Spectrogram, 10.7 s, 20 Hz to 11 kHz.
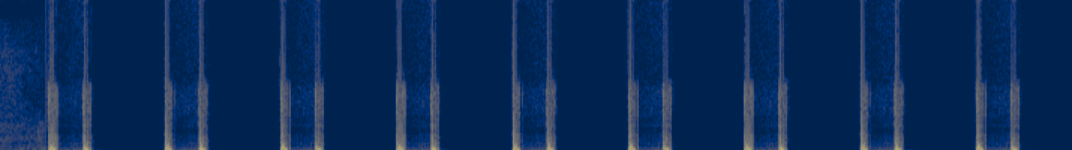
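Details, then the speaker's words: Regular paired heart sounds at about 52 beats a minute, auscultated with a stethoscope over the pulmonic valve area to assess the second heart sound; normal heart sounds at the pulmonic area. "Oskultasi yang kedua adalah pada katup pulmonum. sama-sama untuk mendengarkan bunyi jantung dua."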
